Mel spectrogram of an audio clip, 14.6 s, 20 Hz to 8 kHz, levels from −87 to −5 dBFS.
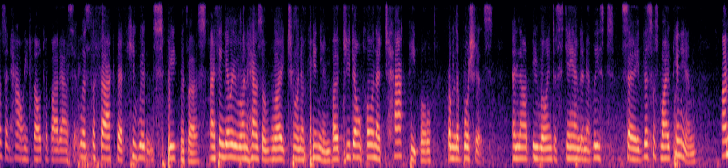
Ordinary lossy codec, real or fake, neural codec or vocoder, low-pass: Opus, 24 kbps; fake; codec, 16 kHz in and 24 kHz out, 1.1 kbps, FireRedTTS-2 codec; 7.2 kHz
